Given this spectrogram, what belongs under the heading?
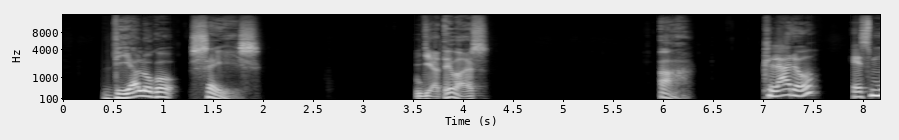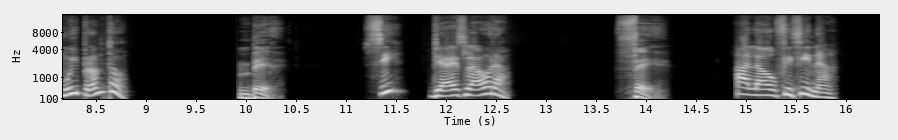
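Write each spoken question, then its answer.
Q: ¿Ya te vas?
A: B: Sí, ya es la hora.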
